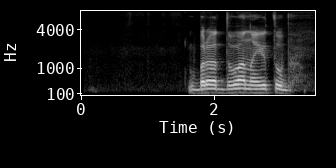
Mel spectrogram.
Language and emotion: Russian, neutral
